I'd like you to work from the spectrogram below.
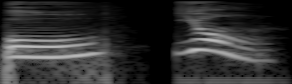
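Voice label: "búyòng", Mandarin Chinese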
